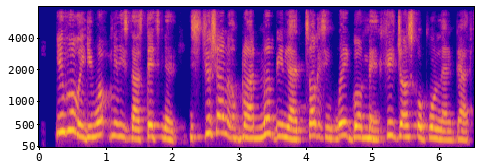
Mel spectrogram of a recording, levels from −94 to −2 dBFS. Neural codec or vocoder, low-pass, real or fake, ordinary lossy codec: codec, 24 kHz, 0.9 kbps, WavTokenizer, medium music audio release; 7.2 kHz; fake; none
